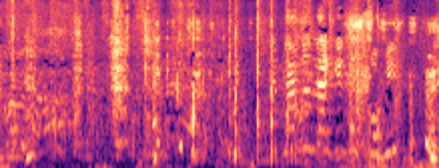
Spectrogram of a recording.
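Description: People talking and calling out in the background, with a few short knocks among the voices.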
